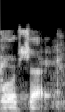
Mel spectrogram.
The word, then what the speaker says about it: Rorschach: Rorschach.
